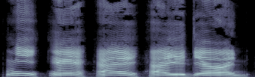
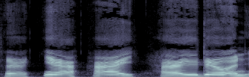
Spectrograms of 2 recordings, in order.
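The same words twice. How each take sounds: First: Much higher, slow squeaky boss voice; very high slow imitation of the same boss; Mike's boss imitation. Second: Imitating the boss. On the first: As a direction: do the other take on the boss, pitched way up. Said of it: "Mike's imitation was". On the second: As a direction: mimic the boss's funny way of talking. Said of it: "my imitation was".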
